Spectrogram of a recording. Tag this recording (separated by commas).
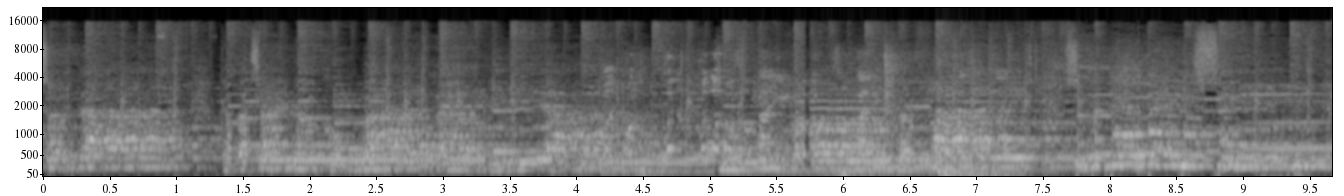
Music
